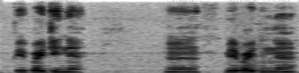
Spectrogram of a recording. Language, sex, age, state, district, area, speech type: Bodo, male, 18-30, Assam, Kokrajhar, rural, spontaneous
